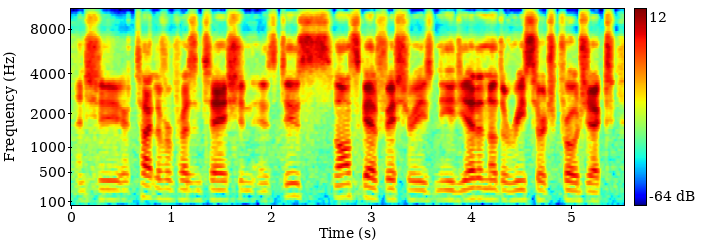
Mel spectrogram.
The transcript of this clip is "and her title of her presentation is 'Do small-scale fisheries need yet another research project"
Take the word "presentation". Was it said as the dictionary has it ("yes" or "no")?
yes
